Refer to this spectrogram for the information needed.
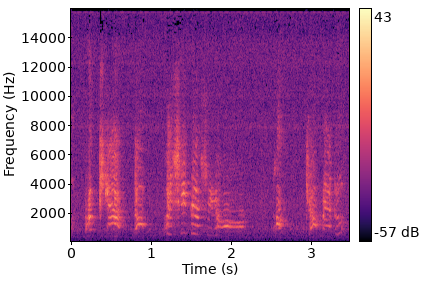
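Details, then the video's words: Pet budgerigar talking indoors, recorded 7 July 2016 while playing shop clerk and practising customer service. It gives rapid, chattery, speech-like phrases in bursts with short pauses between them. "お喋りインコのピーポ 接客の練習をする"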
